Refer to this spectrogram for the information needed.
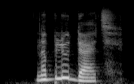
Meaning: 1. to watch, to observe 2. to study 3. to supervise, to take care of
- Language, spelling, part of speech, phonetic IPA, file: Russian, наблюдать, verb, [nəblʲʊˈdatʲ], Ru-наблюдать.ogg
